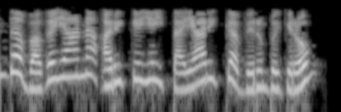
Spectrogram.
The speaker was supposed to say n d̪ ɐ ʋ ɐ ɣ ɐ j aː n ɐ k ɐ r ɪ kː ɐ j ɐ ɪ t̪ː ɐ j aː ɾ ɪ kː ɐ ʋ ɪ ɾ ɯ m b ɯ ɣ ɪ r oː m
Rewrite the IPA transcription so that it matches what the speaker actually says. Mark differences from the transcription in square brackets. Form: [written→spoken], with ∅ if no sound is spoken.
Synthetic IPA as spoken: n d̪ ɐ ʋ ɐ ɣ ɐ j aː n ɐ [k→ʔ] ɐ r ɪ kː ɐ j ɐ ɪ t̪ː ɐ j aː ɾ ɪ kː ɐ ʋ ɪ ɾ ɯ m b ɯ ɣ ɪ r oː m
